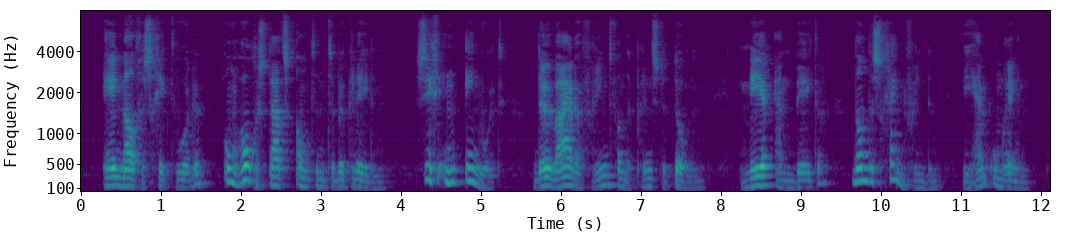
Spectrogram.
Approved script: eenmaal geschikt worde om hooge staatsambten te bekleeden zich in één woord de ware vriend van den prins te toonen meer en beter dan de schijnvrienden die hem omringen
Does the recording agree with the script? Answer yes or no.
yes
